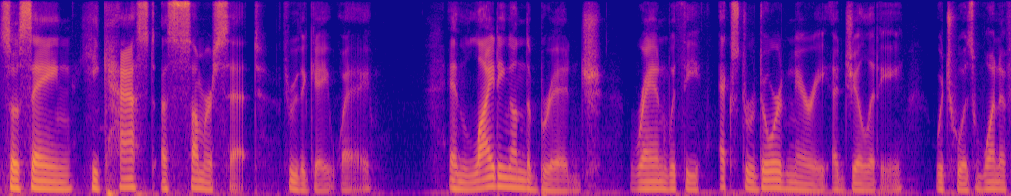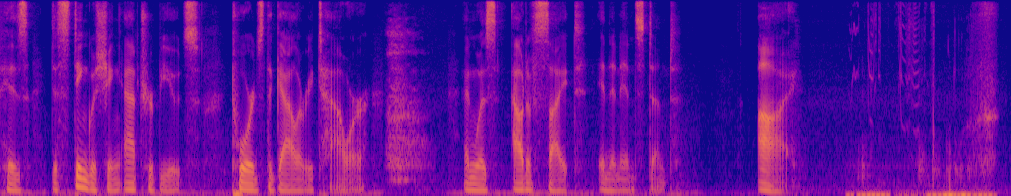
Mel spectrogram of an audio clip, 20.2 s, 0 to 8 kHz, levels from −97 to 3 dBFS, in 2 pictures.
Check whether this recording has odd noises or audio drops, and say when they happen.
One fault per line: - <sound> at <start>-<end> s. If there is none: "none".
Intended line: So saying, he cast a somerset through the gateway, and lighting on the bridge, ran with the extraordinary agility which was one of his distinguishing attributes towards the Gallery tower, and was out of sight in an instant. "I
- breath at 13.9-14.5 s
- breath at 18.6-20.1 s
